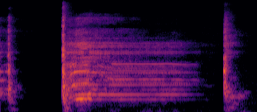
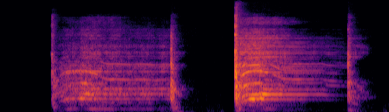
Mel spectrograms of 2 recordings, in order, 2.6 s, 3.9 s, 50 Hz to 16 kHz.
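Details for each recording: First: Nissan Silvia S15 right power mirror gives a click, a smooth even motor whir of about 1.5 seconds, then another click as it folds normally. The left mirror only makes a noise and is suspected to have a broken worm gear. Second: Nissan Silvia S15 Spec S left folding mirror: two short motor whirs of about a second each ending in a click, but the mirror does not fold; owner suspects a broken worm gear.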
